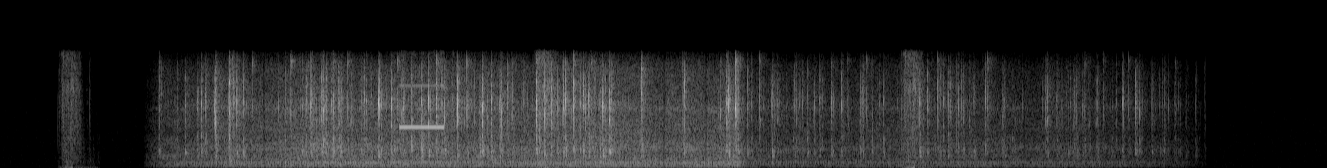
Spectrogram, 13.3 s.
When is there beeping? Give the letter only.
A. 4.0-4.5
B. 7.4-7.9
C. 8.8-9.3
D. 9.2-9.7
A.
